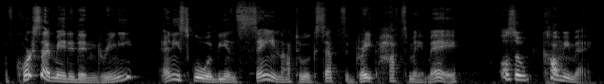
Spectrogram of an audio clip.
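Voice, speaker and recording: A performer voicing a brash, self-important, excitable teenage girl inventor in a story reading. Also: mid-range voice, a little fast, breathy edge. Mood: boastful, excited. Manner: loud, exasperated, boastful.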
